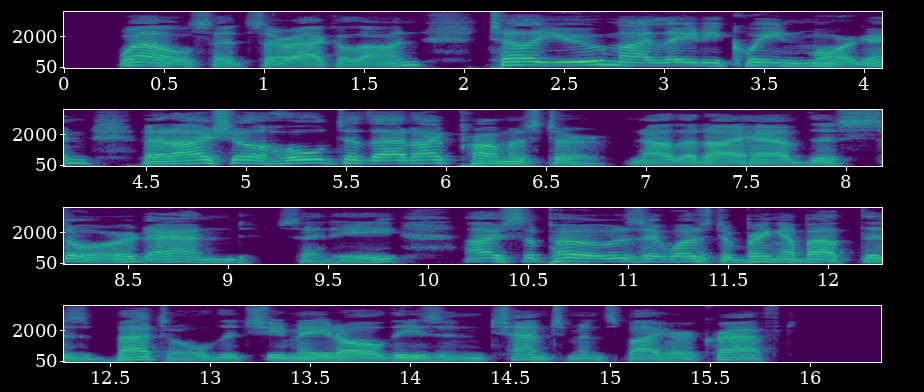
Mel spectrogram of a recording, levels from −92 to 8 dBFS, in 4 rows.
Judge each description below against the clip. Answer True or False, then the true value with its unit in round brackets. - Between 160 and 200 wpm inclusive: True (170 wpm)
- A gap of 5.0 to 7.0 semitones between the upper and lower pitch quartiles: True (5.6 semitones)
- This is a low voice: True (125 Hz)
